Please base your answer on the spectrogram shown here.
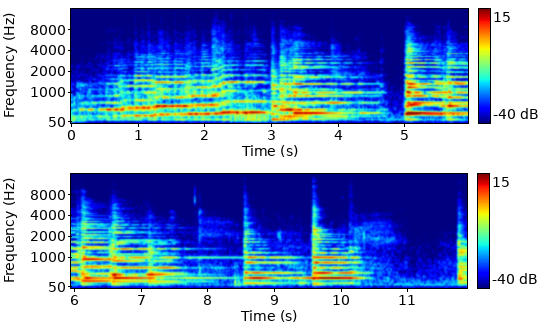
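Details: Acoustic guitar plays a plucked, chord-rich melody with pauses between phrases; no animal voice stands out.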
